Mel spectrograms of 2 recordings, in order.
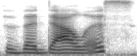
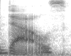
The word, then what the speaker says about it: The Dalles: which is coeur d'alene or as my gps says the dallas which is actually the dalles or willamette which is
